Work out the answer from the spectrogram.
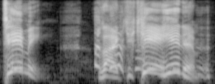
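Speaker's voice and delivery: high, exasperated mom voice; scolding mom. Acted. Mom tells off Timmy for hitting, high-pitched mock scolding. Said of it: "So the mom is like".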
